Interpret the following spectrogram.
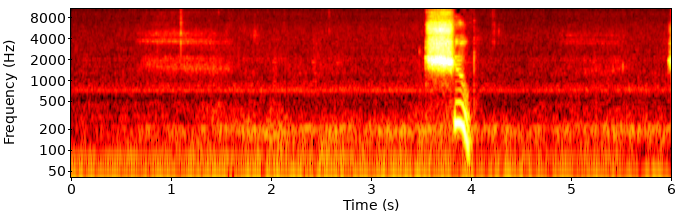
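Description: A man's drawn-out hissed "shoo", the hiss sliding into a falling voiced tail, about three and a half seconds in and again at the very end, over a faint steady hum inside a van cab.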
